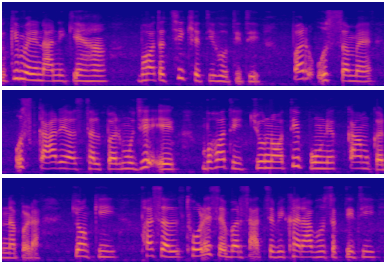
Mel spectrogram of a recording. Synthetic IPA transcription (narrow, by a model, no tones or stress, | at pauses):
kjõːkimeːɾenaːnikeɦã | bɔːt̪ɐtːʃʰikʰeːt̪iɦoːt̪it̪ʰiː | pɐɾʊ̰sːəməj | ʊskaːɾjəst̪ʰəlpɐɾmʊd͡ʒʱeʔeːk | bɔɦɔt̪ɦit͡ʃʊnɔːt̪ipuːɾɳkaːmkɐɾnapɐ̰ɽa̰ː | kjõːki | pʰɐsəlt̪ʰoːɽesebɐɾsa̰ːt̪sebʱixʰɐɾaːbɦosək̚t̪it̪ʰi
